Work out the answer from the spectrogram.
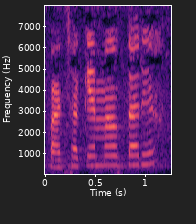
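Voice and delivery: ordinary talk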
